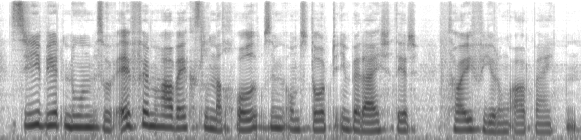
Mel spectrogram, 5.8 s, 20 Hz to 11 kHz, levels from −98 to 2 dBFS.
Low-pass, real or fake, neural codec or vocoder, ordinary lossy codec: none; fake; autoencoder, 22.05 kHz, a latent of 192 numbers a frame, VITS, trained on many speakers; none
